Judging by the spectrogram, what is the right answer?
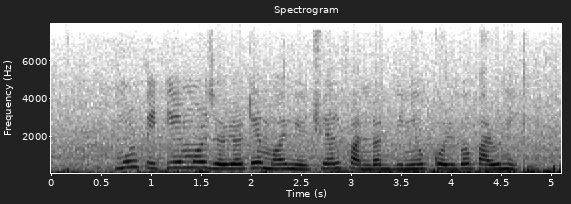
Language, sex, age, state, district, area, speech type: Assamese, female, 18-30, Assam, Nalbari, rural, read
